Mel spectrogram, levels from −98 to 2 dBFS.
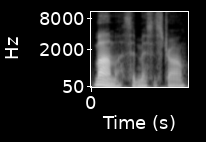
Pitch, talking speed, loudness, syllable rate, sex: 95 Hz, 165 wpm, -22 LUFS, 3.8 syllables/s, male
